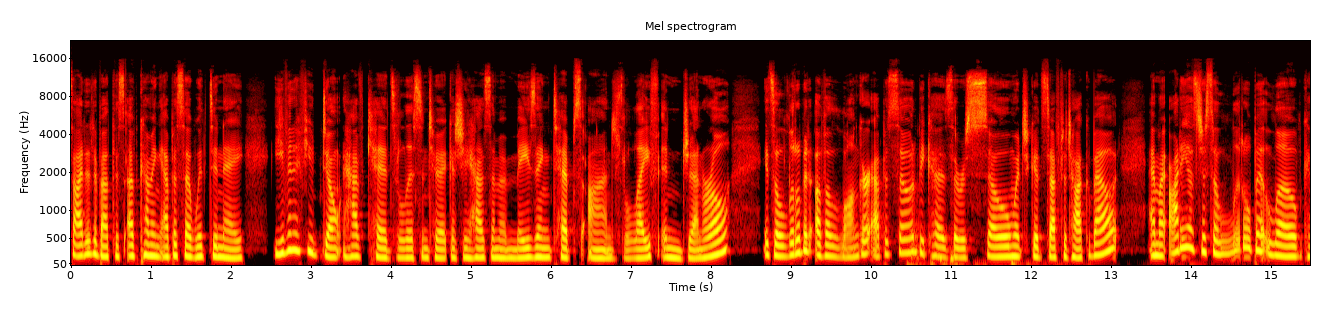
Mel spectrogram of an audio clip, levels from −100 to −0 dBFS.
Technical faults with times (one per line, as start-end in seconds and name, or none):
none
